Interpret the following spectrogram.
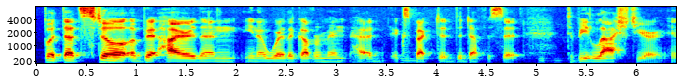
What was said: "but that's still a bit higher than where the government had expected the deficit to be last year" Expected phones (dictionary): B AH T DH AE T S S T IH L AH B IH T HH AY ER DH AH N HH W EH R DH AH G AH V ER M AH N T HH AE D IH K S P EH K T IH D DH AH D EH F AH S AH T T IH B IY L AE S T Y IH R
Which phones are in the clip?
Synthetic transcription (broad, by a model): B AH T DH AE T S S T IH L AH B IH T HH AY ER DH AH N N W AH R DH AH G AH V ER M AH N T HH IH D IH K S P EH K T IH D DH AH D EH F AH S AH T T IH B IY L AE S T Y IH R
